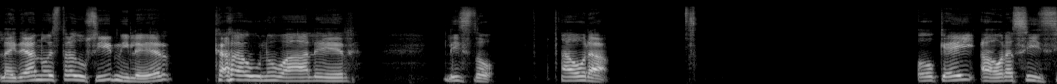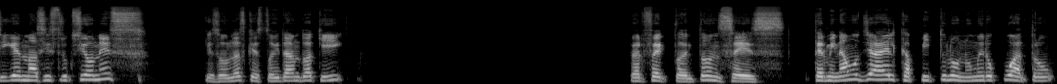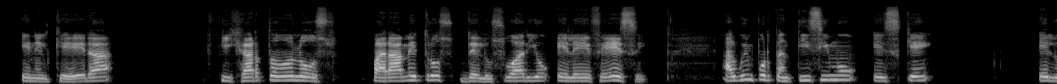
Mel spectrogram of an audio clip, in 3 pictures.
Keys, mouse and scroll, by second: 3.2-3.7 scroll up 2, 3.7-4.7 scroll up 1, 4.7-5.4 scroll down 2, 13.7 click, 29.8-30.2 scroll down 1, 31.0-31.6 scroll up 1.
